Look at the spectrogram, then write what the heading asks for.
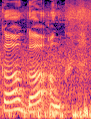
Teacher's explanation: Produce by raising the back of the tongue to the soft palate. ये soft palate है, तो soft palate की तरफ हमारी टंग की जो बैक है वो रेज होती है।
